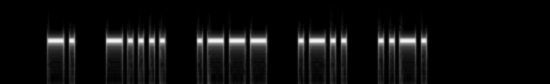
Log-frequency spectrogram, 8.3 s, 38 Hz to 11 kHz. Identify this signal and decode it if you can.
Morse code, heard as a keyed tone, about 15 wpm, spaced as for 11 wpm, 700 Hz. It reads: N6JLF
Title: USA Call Signs - 5 Characters - 2x Character Spacing - 15wpm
